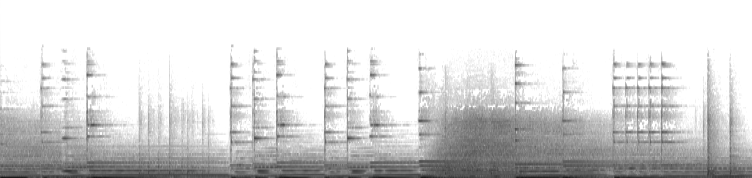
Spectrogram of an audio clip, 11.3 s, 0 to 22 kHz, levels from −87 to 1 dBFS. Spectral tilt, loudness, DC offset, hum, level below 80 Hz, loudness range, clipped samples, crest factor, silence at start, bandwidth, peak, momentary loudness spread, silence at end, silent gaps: -6 dB/octave; -18 LUFS; under 0.1%; none; -36 dBFS; 3 LU; under 0.1%; 14 dB; 0 s; 15 kHz; -2 dBFS; 10 LU; 0 s; none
